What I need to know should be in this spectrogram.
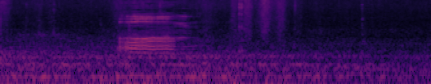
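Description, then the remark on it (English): A manual Mini Cooper S's exhaust rumbles low and steady, a brief tonal whine rises over it, then several quick, sharp crackling exhaust pops burst out before the idle settles back to a deep drone. “Sounds amazing. The exhaust pops, which a lot of people don't really know what that sounds like.”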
